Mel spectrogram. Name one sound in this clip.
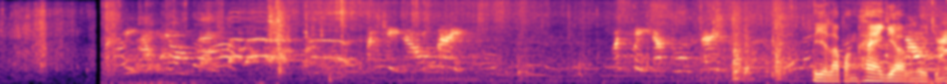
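A woman talks animatedly nearby.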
